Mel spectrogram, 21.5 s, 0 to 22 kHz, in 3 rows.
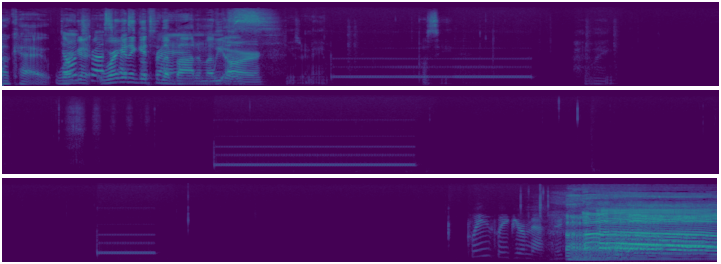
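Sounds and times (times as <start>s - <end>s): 
speech: 0.0s - 3.1s, 4.2s - 4.5s, 19.0s - 21.4s
phone dialing tones: 3.3s - 5.3s, 9.3s - 11.3s, 15.3s - 15.9s
laughter: 19.8s - 21.4s.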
